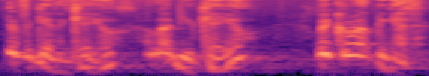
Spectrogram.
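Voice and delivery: half-whispered, tender; murmured blessing. Retold or imitated. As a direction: breathe it to him like a secret prayer. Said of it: "did I say subliminal to this man".

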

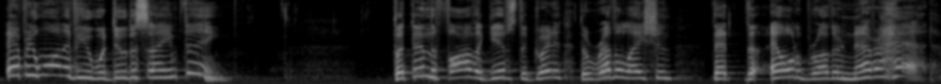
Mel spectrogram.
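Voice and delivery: high, loud pulpit cry; soaring sermon climax; full-force preaching. Acted. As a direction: proclaim the father's gift from the top of the voice. Preaching climax, father's promise.

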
